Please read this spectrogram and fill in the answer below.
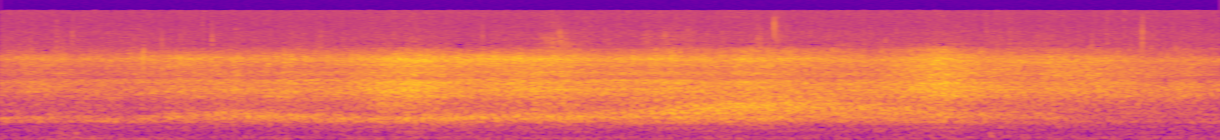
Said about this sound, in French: Oh, il y a beaucoup de vent. Écoutez-le chanter.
